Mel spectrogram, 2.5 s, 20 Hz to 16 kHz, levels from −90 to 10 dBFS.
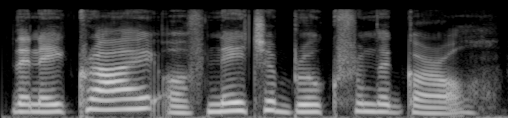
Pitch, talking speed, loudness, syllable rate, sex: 235 Hz, 210 wpm, -16 LUFS, 5.1 syllables/s, female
